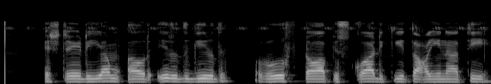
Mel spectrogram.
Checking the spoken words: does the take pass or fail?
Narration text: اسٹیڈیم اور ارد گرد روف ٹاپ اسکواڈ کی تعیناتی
pass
